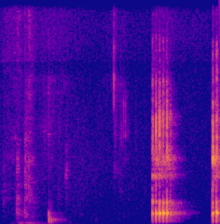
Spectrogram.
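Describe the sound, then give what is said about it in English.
A short, low, rumbling burp, quickly followed by a brief throaty catch and then two louder, harsher vocal bursts about half a second apart. “Oh, excuse me. That was gross. Terribly sorry.”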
